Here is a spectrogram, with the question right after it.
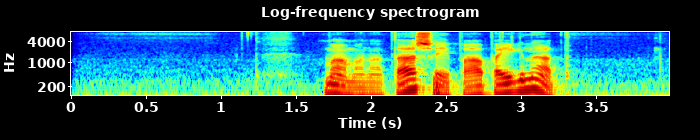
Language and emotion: Russian, positive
